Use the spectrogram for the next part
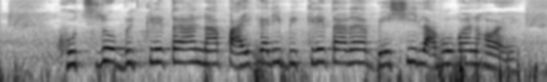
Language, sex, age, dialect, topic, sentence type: Bengali, female, 60-100, Northern/Varendri, agriculture, question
